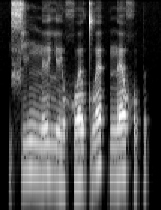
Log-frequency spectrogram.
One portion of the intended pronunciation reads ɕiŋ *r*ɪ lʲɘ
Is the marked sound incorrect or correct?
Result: incorrect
